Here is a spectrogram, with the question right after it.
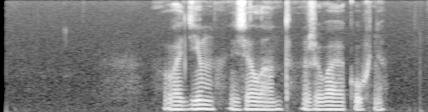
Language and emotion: Russian, neutral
